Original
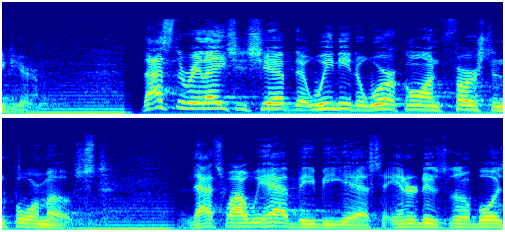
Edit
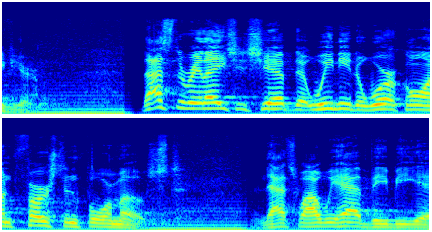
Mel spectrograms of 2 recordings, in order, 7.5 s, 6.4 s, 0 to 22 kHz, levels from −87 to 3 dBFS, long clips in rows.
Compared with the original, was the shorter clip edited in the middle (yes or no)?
no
